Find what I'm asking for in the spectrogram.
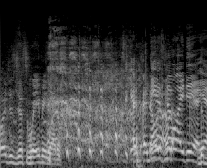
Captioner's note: crowd laughing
